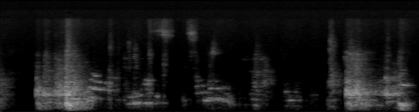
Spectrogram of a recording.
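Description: Indistinct voices talking in short, broken phrases, with no clear words.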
